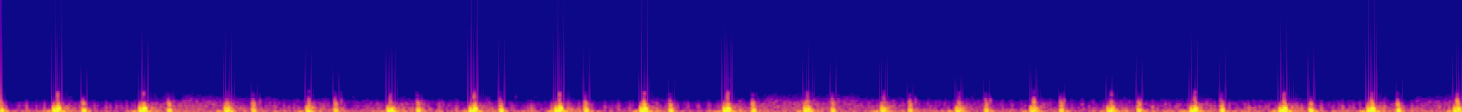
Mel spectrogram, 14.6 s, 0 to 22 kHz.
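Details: A person's own resting heartbeat recorded through a stethoscope on the chest for relaxation: regular paired low thumps at about 71 beats a minute with a soft rustle between beats; normal heart sounds.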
